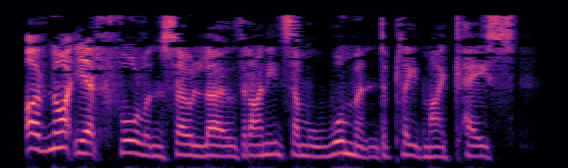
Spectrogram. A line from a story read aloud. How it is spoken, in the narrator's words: Somerled snapped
